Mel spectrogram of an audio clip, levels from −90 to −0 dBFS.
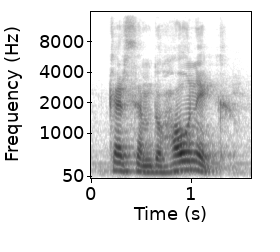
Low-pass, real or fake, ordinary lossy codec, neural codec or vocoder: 14.4 kHz; real; AAC, 96 kbps; none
